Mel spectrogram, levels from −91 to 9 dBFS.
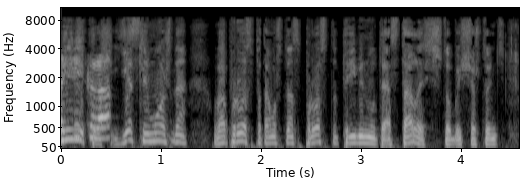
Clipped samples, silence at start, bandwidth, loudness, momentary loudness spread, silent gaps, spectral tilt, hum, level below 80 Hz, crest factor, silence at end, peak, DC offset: under 0.1%; 0 s; 8.8 kHz; -31 LUFS; 8 LU; none; -5 dB/octave; none; -56 dBFS; 18 dB; 0 s; -12 dBFS; under 0.1%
